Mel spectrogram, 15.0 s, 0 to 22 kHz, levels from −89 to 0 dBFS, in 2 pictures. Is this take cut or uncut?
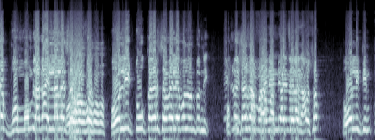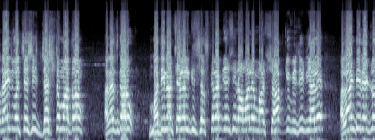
cut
